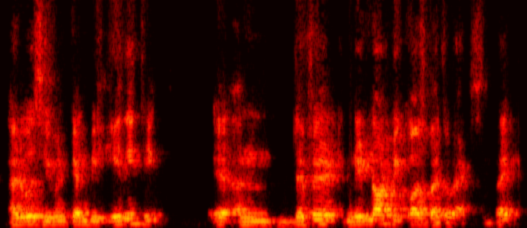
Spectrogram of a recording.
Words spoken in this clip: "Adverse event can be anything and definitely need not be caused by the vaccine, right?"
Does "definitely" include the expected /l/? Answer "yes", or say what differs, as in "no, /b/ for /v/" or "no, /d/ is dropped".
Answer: no, /n/ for /l/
